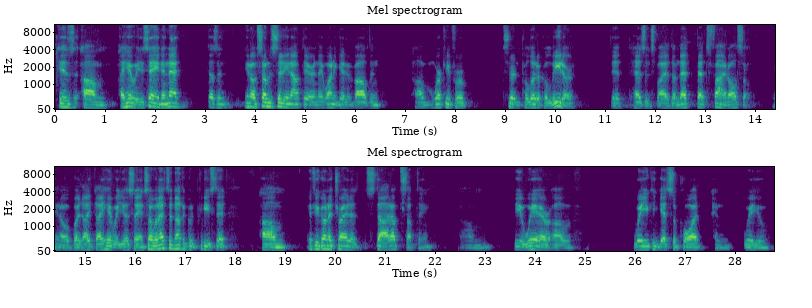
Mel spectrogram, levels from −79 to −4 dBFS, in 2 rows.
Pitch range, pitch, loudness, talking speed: 95-120 Hz, 105 Hz, -25 LUFS, 160 wpm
